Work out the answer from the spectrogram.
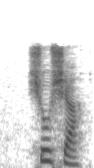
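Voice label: "сюся", Komi, female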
